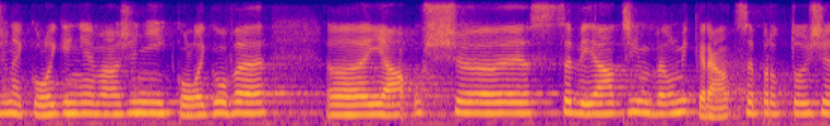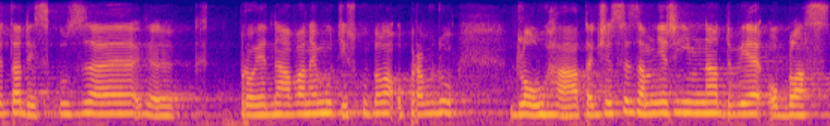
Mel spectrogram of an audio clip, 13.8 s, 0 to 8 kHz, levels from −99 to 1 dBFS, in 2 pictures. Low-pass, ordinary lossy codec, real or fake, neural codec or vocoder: 7.2 kHz; Opus, 24 kbps; real; none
